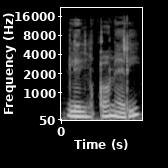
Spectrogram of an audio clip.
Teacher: قاف ہیوی میم لائٹ را کے نیچے کسرہ تو یہاں را لائٹ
